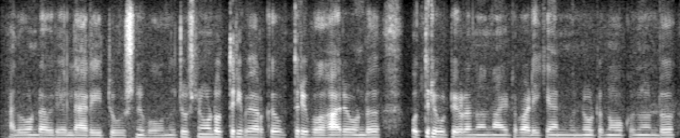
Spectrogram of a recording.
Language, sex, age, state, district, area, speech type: Malayalam, female, 45-60, Kerala, Kottayam, urban, spontaneous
